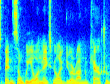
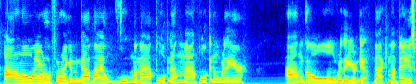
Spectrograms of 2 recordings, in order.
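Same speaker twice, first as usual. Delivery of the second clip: put-on high, twangy made-up North Pole accent; 7 semitones higher than usual. Streamer slipping into a made-up North Pole accent. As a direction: ramble in the silly made-up accent. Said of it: "my brain is thinking in that accent".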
